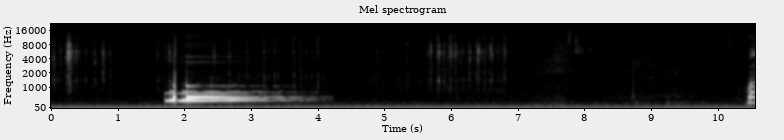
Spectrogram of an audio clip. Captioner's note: computer pings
